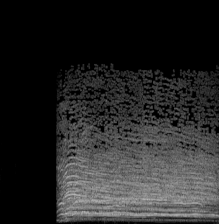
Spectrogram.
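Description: A group of children cheering one long "yay", many voices together, starting suddenly about a second in after silence and falling slightly in pitch.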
